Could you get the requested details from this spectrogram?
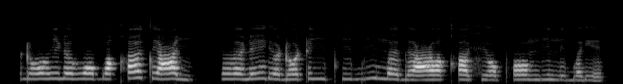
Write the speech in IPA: ɖʱ ɔ ɦ i ɳ ɜ v ɔ b ɔ qʰ ɜ t e ʕ i | ɦ ɜ ɳ e ɾʲ ɔ ɖ ɔ ʈ i pʰ i b i m ɜ d ɜ ʕ ɔ qʰ ɔ xʲ ɔ pʰ ɔ ŋ i n i b ɜ ɾʲ e

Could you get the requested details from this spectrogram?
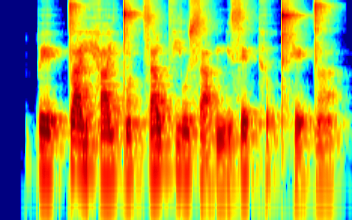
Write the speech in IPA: p e˨ ʔ t̪ a˥˧ j h a˧ j t̪ ɔ̃˨ t̚ s a˦ w pʰ j u˧ s a˨ ʔ ŋ i˨˩ s e˦ t̚ h ə˨ p̚ t͡sʰ e˨ ʔ t̪ ã˨˩

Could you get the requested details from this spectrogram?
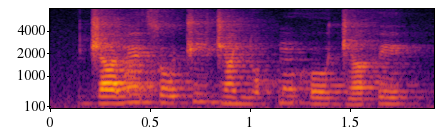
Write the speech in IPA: d͡ʒ aː˧ l ɛ̃˦ s oː˧ t͡ʃ iː˦ d͡ʒ ã˧ ɲ ɔ˨ k͡p ũ˦ h oː˧ d͡ʒ ã˨ f e˧

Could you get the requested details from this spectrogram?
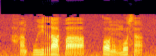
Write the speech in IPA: h ã˨ kʷ iː˦ r a˦˨ k͡p aː˨ | k ɔ˦˨ ɾ ũ˨ m o˦ s ã˨

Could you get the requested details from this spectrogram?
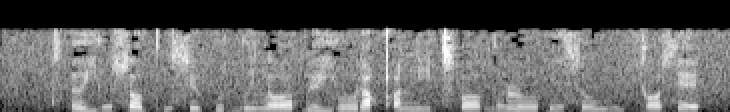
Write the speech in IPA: t͡sʼ ə j o̤ s ɔ kʷʼ ə̤ s ʏ kʷ i ɡʷ i l ɔ ɓ ʏ j o ɾ ʊ qʼ ʊ n i t͡sʼ ɔ ɡ ɔ̤ ɭ o ɓ ɛ̤ s o w o̤ ç ɔ s ɛ

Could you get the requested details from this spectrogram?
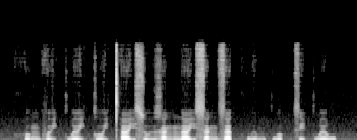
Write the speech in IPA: h o˧˩ ŋ v ə̰˧˥ j k w ə˧ j k o˧˩ j t̪ʰ a˨˦ j z ṵ˧˨ ə̯ ɣ a̰˧˨ ŋ n a˧ j z a̰˧˨ ŋ z a˦˥ t̚ h w ə̤˨˩ m k w o˨˩ k̚ s i˧ k w ə˧ w

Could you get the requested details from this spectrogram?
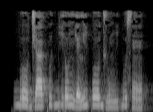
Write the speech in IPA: ɡ͡b oː˦˨ d͡ʒ aː˧ kʷ e˧ ɡ͡b i˧ ɾ o˦ ɲ ɛ˨ l i˦ p oː˦ d͡ʒ u˨ m i˨ ɓ u˦ s ɛ̃˨

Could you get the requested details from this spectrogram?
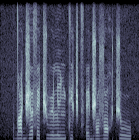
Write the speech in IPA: dˤ y d͡ʒ ə s e t͡ʃ v y l i ɲ tʲ e t͡ʃ t͡sʼ e d͡ʒ u zˤ y χ t͡ʃ u

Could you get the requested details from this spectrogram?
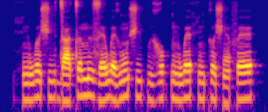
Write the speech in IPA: h ĩ˨ w ə˦˨ ʃ i˧ d a˨ t ə˦ n ɨ˦˨ z ɛ˨˦ w ɛ˨ ɣ ũ˦ ʃ i˧ p ɨ˨ ɣ o˦ k͡p ĩ˧ w ɛ˦ h ĩ˧ k ə˦˨ ʃ ɛ̃˨ f ɛ˦

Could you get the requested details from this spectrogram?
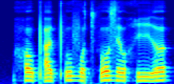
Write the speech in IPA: h ɔ ʊ̯ pʼ a ɪ̯ pʼ u v o t͡sʼ o z ɪ ʊ̯ h i ə̯

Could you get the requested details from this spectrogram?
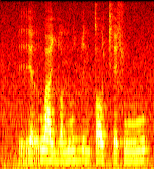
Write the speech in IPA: rʲ a r w a ʎ ɔ n u ʎ ɵ n t ɔ cʰ e ɬ w u

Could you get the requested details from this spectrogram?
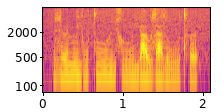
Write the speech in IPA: z ø n̪ ɯ j u t̪ uː i̯ x uː j a u̯ z a z uː tʰ ə

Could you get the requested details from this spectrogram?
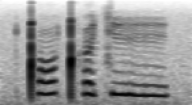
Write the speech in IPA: ǃ ɔ ǃʰ ə c i

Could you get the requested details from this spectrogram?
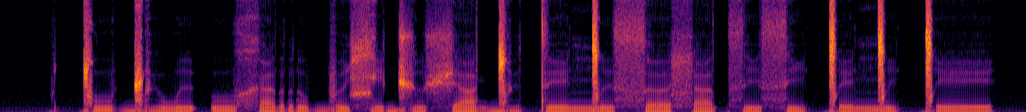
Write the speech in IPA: ǀ u ɡ͡ǁ ʉ w ɨ ʔ u x a r u b ɵ ɕ e d͡ʒ u ʃ a ɡ͡ǀ ʉ t e ŋ͡ǀ ɨ s ɐ ɬ a t͡s i s i ǀ e ŋ͡ǀ i ǀ e

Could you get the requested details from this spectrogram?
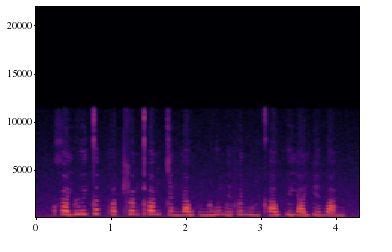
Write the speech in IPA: x a˨˩ j ɹ ə˧ j t̪ a˦˥ t̚ f a˨˩ t̚ ʂ a˧ ŋ t̪ʰ a˧ ŋ c a˨˩ ŋ j a˨˩ w h ə˨˩ ŋ ɹ u˧˥ ə̯ m e˨˩˦ f ɛ˧ n v i˨˩ t̪ʰ a˧˥ w k e˧˥ j a˨˩˦ j ɗ e˨˩˦ m a˨˩ ŋ

